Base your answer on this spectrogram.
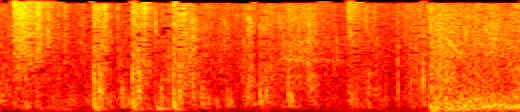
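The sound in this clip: Gunfire in a combat scene: dense, rapid bursts of sharp cracks and booms that overlap with almost no gaps, loud throughout and growing heavier near the end.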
